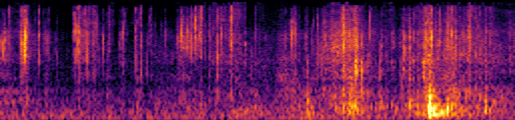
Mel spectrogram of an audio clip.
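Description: Plastic wrapping being ripped and crinkled off a Stampin' Up! swag box, close and fairly soft, with scattered rustling bursts and a sharper tear near the end.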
